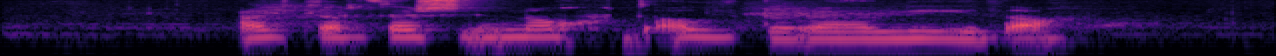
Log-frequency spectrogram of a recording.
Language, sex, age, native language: Icelandic, male, 12, Icelandic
